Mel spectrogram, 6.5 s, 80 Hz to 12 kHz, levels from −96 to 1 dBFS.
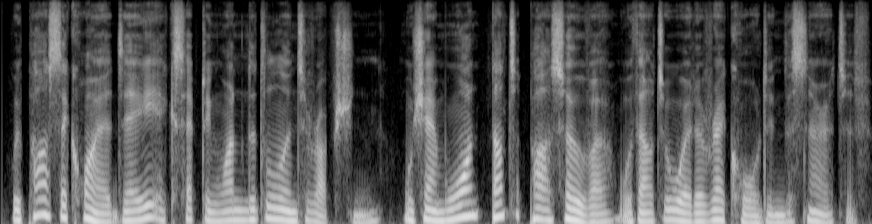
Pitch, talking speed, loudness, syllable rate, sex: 145 Hz, 230 wpm, -18 LUFS, 6.5 syllables/s, male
